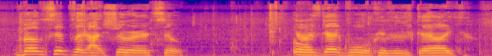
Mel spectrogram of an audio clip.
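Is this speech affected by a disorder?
Yes: Friedreich ataxia, severe.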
